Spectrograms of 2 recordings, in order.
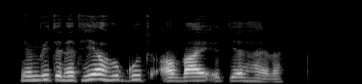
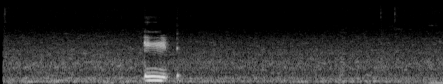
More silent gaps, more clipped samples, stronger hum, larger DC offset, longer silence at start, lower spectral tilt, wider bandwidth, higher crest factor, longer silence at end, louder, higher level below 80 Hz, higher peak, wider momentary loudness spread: neither; neither; neither; neither; first, 0.2 s vs 0.05 s; about the same, -7 dB/octave vs -7.5 dB/octave; second, 11 kHz vs 15 kHz; about the same, 18 dB vs 20 dB; first, 0.8 s vs 0 s; second, -21 LUFS vs -15 LUFS; second, -80 dBFS vs -48 dBFS; about the same, -4 dBFS vs -2 dBFS; second, 13 LU vs 23 LU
